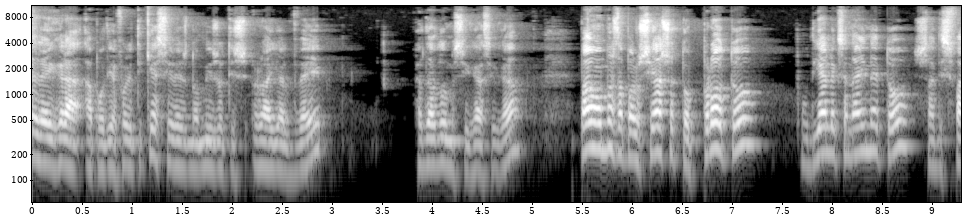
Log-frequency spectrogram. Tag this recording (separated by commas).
Speech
